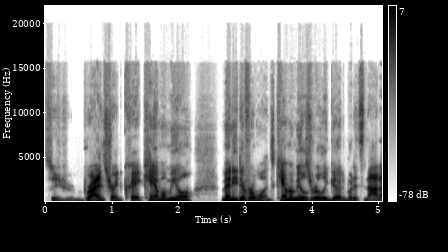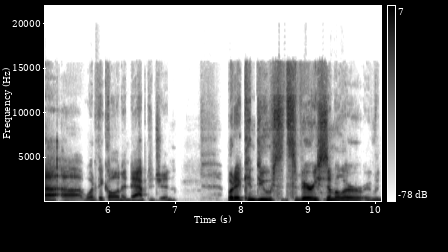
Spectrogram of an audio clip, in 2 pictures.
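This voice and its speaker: A man's voice has a bright, sharp tone, vocal fry and very wide pitch swings. The recording is very clean, with a silent background. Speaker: chiropractor and health show host. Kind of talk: live stream health talk. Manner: halting, stuttering.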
